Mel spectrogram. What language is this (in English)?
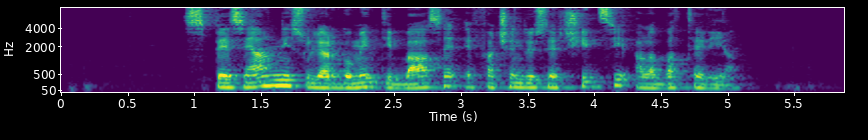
Italian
